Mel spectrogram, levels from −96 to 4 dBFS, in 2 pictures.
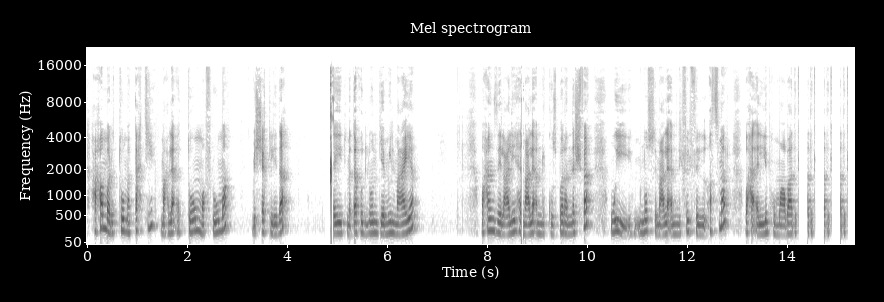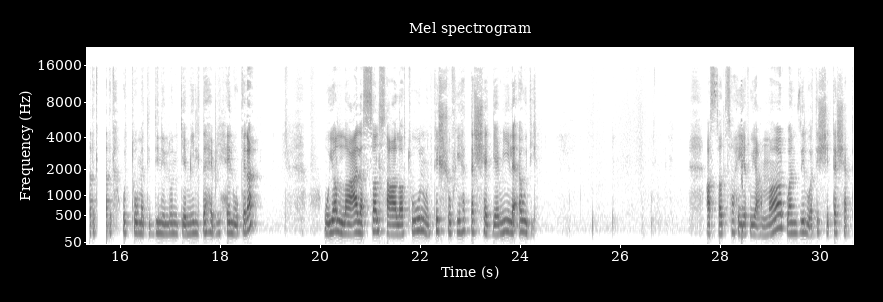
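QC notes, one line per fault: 4.77–4.94 s, 8.66–8.74 s, 25.49–25.53 s and 28.42–28.46 s: damaged data in a compressed stream. Each is a brief chirp or blip. Corrupted bytes make the decoder misread frames and lose sync, so it resyncs at the next frame header.
14.24–15.88 s: stutter with silent gaps. A 147 ms fragment plays five times, each followed by about 180 ms of digital silence, for a steady 327 ms cycle. The likely cause is a stalled player or stream replaying its last buffer on each retry and then running empty, so the audio meant for that stretch is lost.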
